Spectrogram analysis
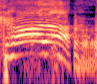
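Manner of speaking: high-pitched Boston yell at a machine; mock yell. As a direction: yell the name at an automated operator. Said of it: "You can't yell at an automated machine".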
